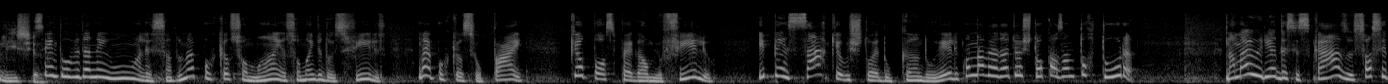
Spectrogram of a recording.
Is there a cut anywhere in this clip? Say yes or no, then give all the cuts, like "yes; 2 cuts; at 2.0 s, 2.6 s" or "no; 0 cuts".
no; 0 cuts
